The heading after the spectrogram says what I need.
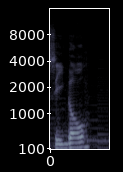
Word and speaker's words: Seagal: Did y'all know that Steven Seagal's last name used to be pronounced Seagull? But he changed it?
